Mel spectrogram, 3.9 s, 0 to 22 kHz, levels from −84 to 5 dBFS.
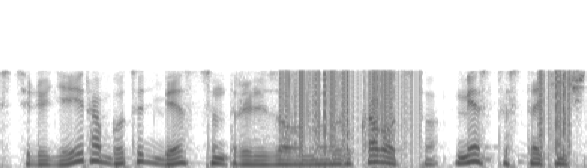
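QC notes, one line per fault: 1.86–2.80 s and 3.58–3.80 s, bit errors on a digital phone line: two bursts of sharp ticks and crackle sit over unchanged speech. The first starts just after "людей работать без", and the second is shorter, near the end. Each flipped bit corrupts a single sample. Hits on the upper bits of the G.711 code, or on the sign of a loud sample, make a large jump in that sample, so they click sharply against the 4 kHz-limited line sound. The density suggests roughly one bit in a hundred corrupted, slightly higher in the second burst.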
